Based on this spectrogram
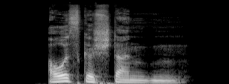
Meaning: past participle of ausstehen
- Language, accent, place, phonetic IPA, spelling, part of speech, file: German, Germany, Berlin, [ˈaʊ̯sɡəˌʃtandn̩], ausgestanden, verb, De-ausgestanden.ogg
